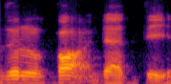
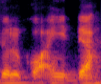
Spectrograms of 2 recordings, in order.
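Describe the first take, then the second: First: It is said as qa'-da-ti, ending in dati. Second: It is said as qa-i-dah, ending in dah. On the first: This is the original Arabic form. The speaker calls it right. "Yang betul tu Dzul Qa'dati" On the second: This is the habitual local form. The speaker calls it wrong. "kita dah terbiasa Dzul Qa'idah"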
